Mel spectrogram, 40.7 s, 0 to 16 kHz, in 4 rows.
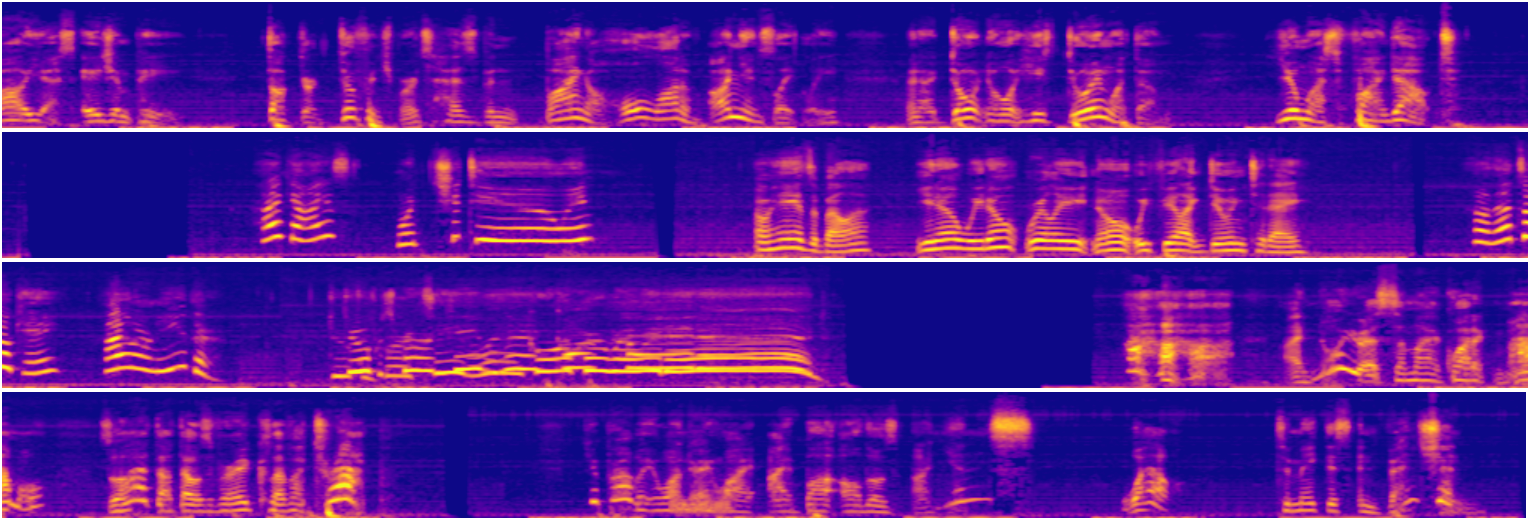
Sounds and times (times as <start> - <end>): Speech: 0.0 - 1.2, 1.8 - 7.8, 8.5 - 9.8, 11.9 - 14.2, 15.2 - 18.9, 20.0 - 21.8, 22.6 - 25.8, 28.3 - 33.2, 34.4 - 37.4, 38.0 - 38.4, 39.1 - 40.4.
